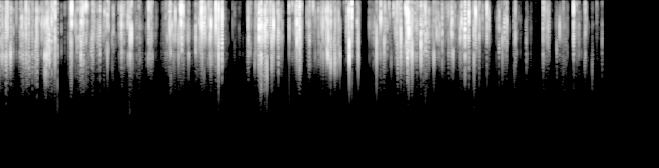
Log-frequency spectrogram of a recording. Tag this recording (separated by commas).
crinkling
